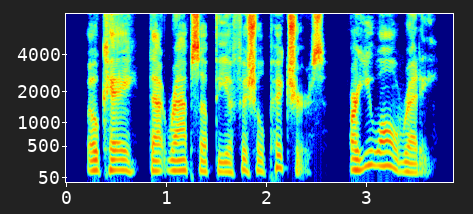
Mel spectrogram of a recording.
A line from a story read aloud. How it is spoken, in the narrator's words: Mailna said quietly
